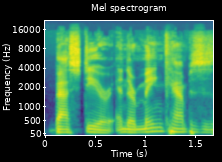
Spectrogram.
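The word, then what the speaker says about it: Bastyr: b t yr correct it's a French pronunciation yeah basier and their main campus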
